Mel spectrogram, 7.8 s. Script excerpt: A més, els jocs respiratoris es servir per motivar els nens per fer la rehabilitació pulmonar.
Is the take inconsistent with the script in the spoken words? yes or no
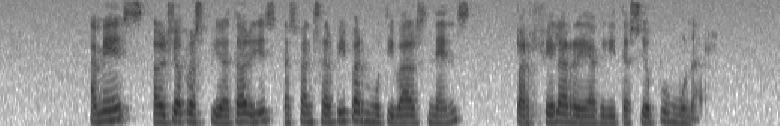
yes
